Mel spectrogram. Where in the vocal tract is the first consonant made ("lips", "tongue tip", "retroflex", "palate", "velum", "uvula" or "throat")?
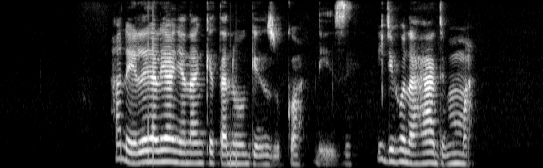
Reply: throat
